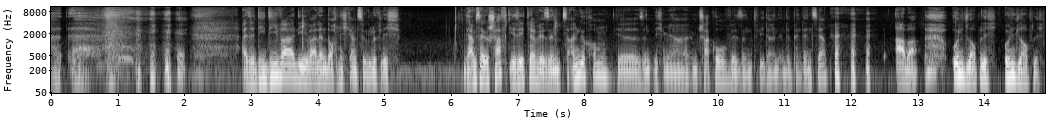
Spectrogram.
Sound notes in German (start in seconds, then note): 0.8 gelächter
